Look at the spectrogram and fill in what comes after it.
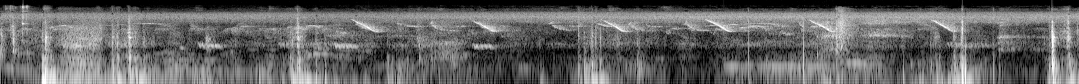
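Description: A bird calling repeatedly: about a dozen short high notes, each sliding steeply downward, most of them between about three and seven seconds in. Several short low thumps and a low rumble sound underneath.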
